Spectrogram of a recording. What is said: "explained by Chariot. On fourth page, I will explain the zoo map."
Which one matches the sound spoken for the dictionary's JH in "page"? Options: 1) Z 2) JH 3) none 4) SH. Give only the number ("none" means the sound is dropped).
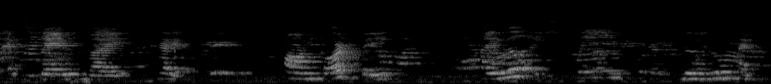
3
